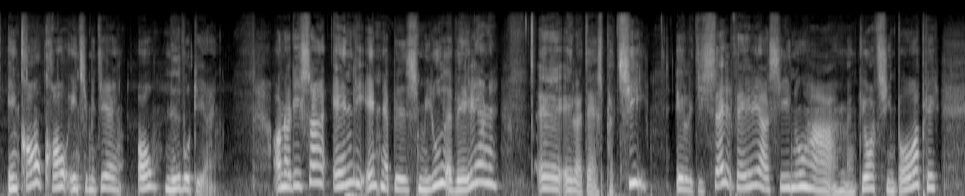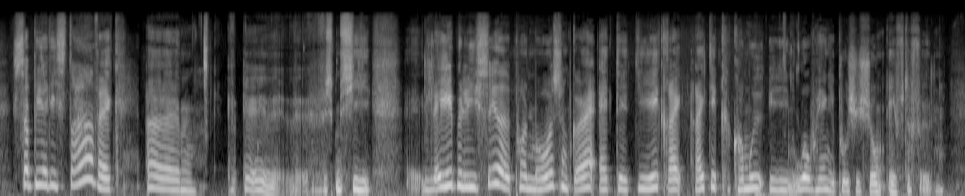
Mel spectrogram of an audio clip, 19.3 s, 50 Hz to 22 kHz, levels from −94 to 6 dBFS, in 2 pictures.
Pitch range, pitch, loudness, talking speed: 200-255 Hz, 225 Hz, -21 LUFS, 185 wpm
